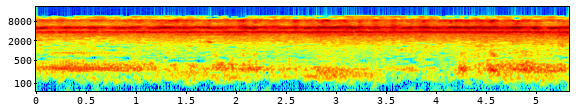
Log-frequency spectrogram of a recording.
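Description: Steady chorus of chirping insects, a continuous high trill, with a lower, uneven sound underneath.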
